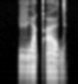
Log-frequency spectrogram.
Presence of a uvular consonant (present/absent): present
